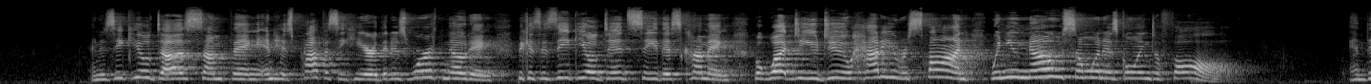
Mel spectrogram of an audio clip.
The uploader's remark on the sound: The conversation is followed by the prayers, music, and sermon from Sunday's livestream service. Recorded live each week at First Pres in beautiful historic downtown New Bern, North Carolina.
